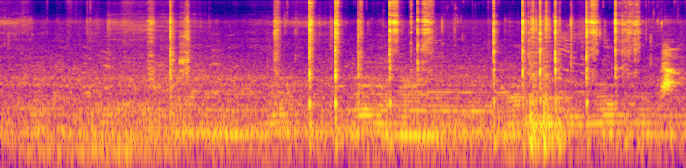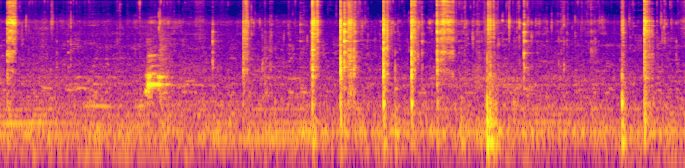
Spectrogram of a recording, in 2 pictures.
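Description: Cutlery clinking and scraping against plates, with scattered sharp clicks and the mouth noises of people eating.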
